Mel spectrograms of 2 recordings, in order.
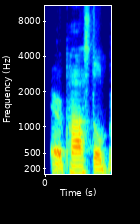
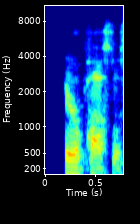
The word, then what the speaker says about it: Aeropostale: They own Prince Sports, Tap Out, Volcom, Nine West, Brooks Brothers, Aeropostale, I don't know how you say it, and Izod. – Aeropostale, bro. – Aeropostale, sorry.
